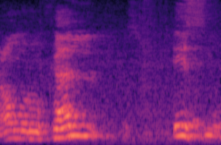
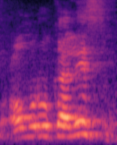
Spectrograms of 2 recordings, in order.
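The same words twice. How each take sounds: First: The article's hamza is pronounced, breaking the link. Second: The article's hamza is dropped and the words link. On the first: It keeps the poem's meter. "هذا قطع ما ينبغي أن يوصل" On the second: It follows the normal rule of the language. "المفروض أن يقول عمرك الاسم"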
